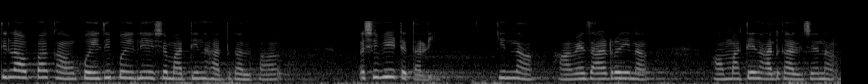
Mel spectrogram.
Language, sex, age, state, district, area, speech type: Goan Konkani, female, 18-30, Goa, Quepem, rural, spontaneous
